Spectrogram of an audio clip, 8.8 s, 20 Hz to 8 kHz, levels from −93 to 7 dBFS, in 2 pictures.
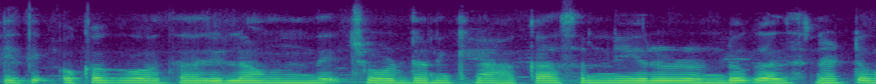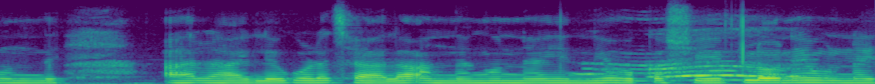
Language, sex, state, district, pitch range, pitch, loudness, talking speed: Telugu, female, Andhra Pradesh, Krishna, 185-195 Hz, 190 Hz, -19 LUFS, 145 wpm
